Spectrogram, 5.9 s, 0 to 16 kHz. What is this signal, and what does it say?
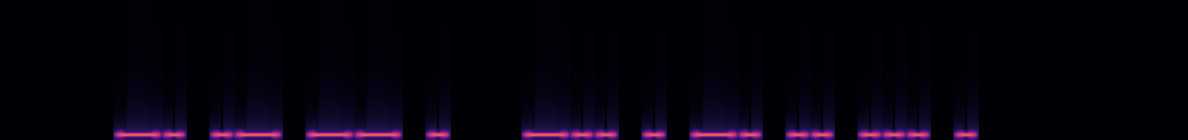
Morse code, heard as a keyed tone, about 20 wpm, 700 Hz. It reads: NAME DENISE
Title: Practice QSO - Exchange 1 - Beginning - 20wpm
